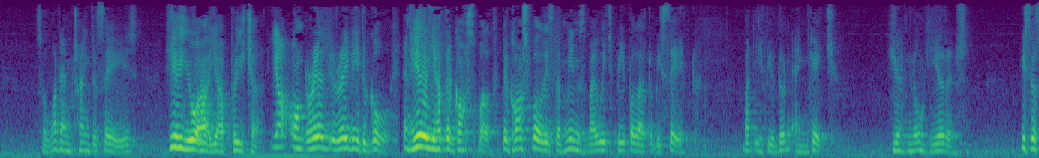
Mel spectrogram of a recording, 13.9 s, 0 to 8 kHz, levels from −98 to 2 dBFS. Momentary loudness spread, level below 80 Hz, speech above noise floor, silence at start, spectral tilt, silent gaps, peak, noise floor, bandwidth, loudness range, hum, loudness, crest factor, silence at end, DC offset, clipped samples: 17 LU; -52 dBFS; 26 dB; 0.05 s; -7.5 dB/octave; none; -6 dBFS; -50 dBFS; 7.6 kHz; 13 LU; none; -25 LUFS; 18 dB; 0 s; under 0.1%; under 0.1%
